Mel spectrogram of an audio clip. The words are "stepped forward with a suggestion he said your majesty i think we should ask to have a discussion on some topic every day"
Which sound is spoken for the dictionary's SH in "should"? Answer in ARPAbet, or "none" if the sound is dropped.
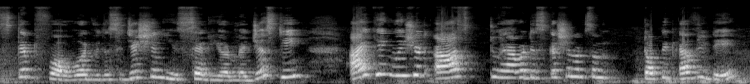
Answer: SH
